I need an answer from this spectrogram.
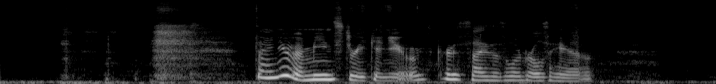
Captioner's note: laughs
